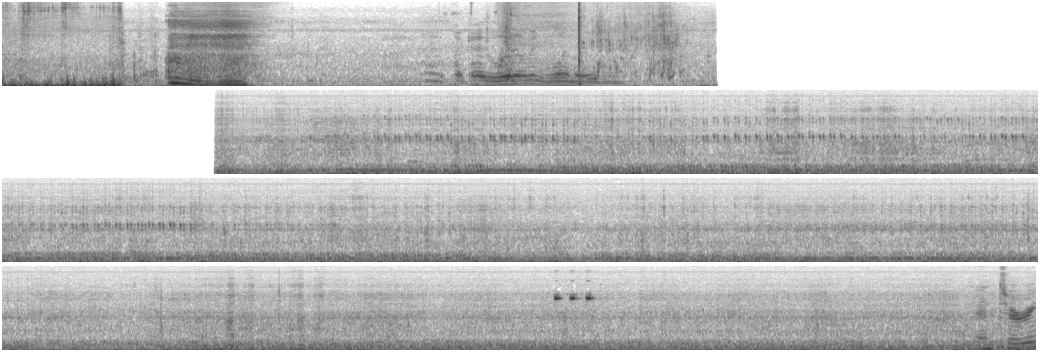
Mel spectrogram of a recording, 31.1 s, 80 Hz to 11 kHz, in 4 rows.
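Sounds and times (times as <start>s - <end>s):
steady whine: 9.4s - 31.0s
watercraft engine running: 9.4s - 31.0s.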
